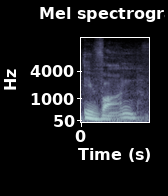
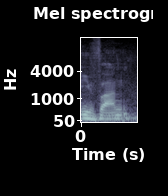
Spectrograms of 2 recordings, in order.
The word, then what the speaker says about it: Ivan: a storm pretty much Ivan or Yvonne depends on if you are uh talk about it in English or Spanish we would say it here in papiamento Ivan like we would pronounce it like in Spanish and then that one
